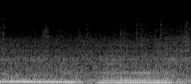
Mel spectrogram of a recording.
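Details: 1989 Honda Prelude Si test drive after throttle position sensor replacement: steady, even low engine note pulling smoothly with no hanging revs or surging; runs and drives properly.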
